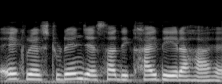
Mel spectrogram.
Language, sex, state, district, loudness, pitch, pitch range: Hindi, female, Arunachal Pradesh, Papum Pare, -13 LUFS, 220 Hz, 210-235 Hz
